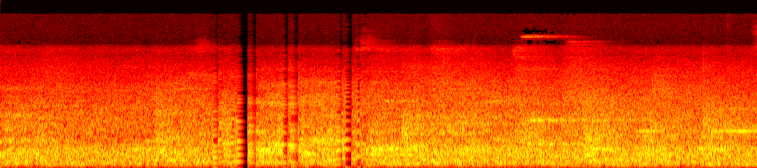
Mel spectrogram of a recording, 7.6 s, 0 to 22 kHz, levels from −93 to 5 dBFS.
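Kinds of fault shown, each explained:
Repeated packet loss (robotic sound): from 2.13 to 3.67 s, about a dozen dropouts up to 100 ms are patched by extending the preceding sound, leaving choppy, broken audio.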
